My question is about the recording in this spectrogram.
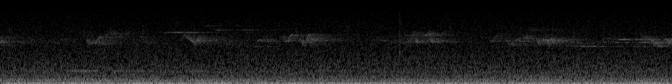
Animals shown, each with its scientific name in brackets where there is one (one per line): Hermit Thrush (Catharus guttatus)
Red-eyed Vireo (Vireo olivaceus)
